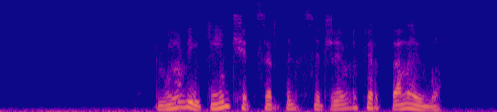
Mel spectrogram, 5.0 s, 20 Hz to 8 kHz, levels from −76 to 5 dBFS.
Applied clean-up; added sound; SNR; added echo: neural diffusion model UNIVERSE++.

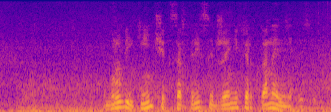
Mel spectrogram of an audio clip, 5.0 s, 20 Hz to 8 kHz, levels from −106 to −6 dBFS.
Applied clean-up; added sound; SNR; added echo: none; Bird; 10 dB; none.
